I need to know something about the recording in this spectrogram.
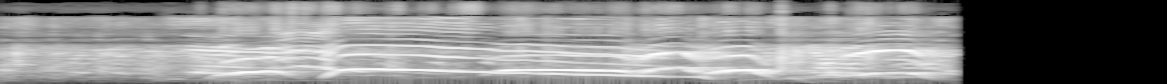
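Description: A group of young men cheer and whoop loudly nearby.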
